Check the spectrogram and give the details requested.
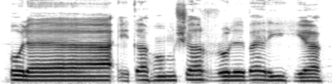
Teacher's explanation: لام کے اوپر بڑا مد ہے، اس کو 5 انگلیوں کے برابر کھینچتے ہیں.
